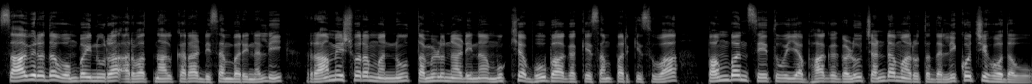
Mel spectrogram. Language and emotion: Kannada, neutral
